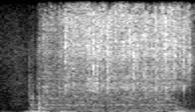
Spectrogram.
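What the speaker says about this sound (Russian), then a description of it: "Давайте мы посмотрим напор воды." Water gushes steadily from a tap in an apartment for sale, starting abruptly after a brief quiet moment and running loud and close as a continuous rush, with no talking.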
